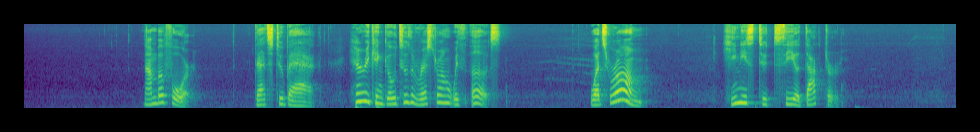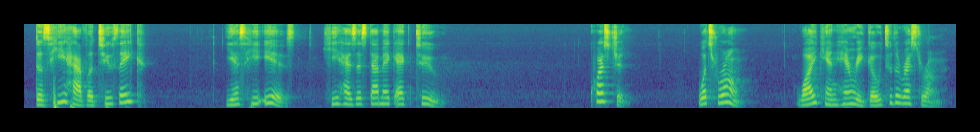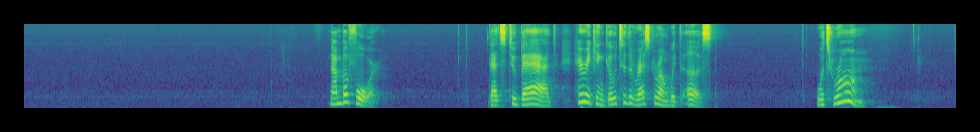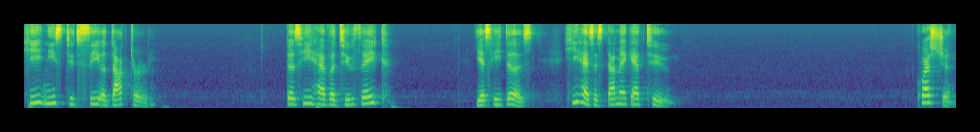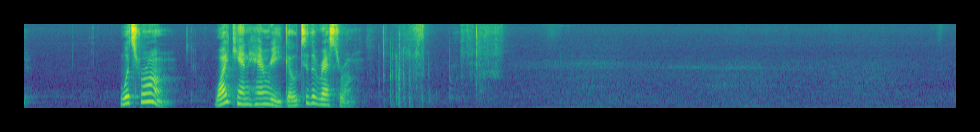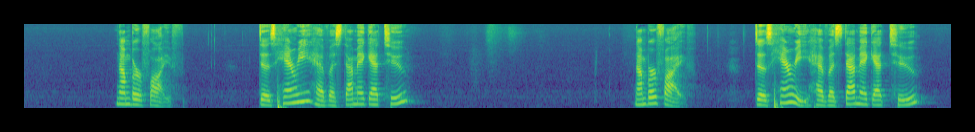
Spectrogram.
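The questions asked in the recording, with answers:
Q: What's wrong? Why can't Henry go to the restaurant?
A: He has a toothache and a stomach ache; he needs to see a doctor.

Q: Does Henry have a stomach ache too?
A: Yes, he does.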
